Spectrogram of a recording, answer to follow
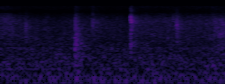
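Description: Classroom room tone: a steady background hiss with a few faint, unevenly spaced small clicks.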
